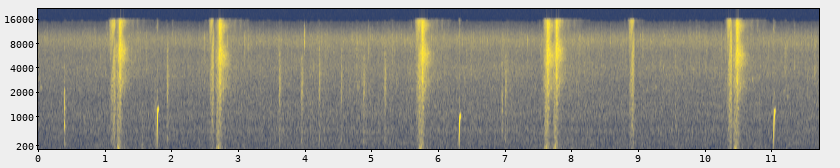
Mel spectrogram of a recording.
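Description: A scythe swishes through grass in short strokes.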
